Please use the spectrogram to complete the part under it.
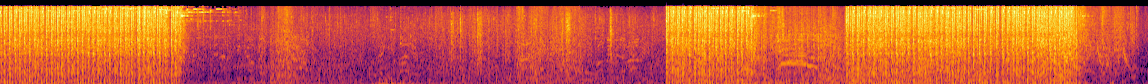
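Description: Automatic gunfire rattles loudly in rapid bursts.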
